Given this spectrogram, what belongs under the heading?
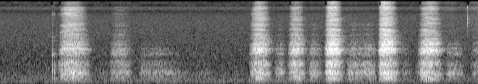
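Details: Uncovered sneezes from a woman trying to hold them back: one partly stifled sneeze, then a rapid run of five sharp, explosive sneezes.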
